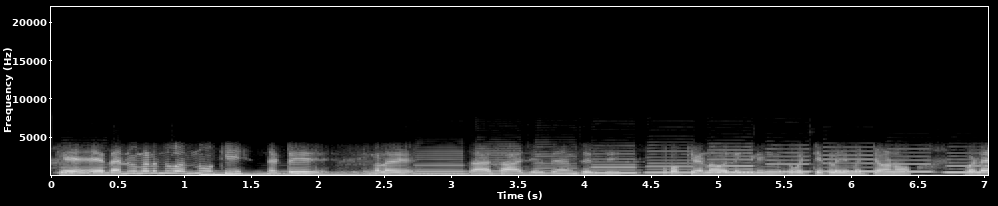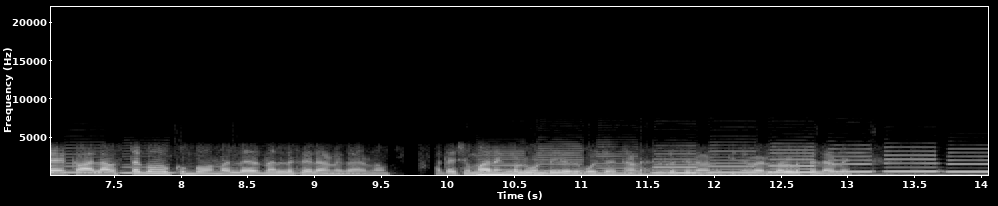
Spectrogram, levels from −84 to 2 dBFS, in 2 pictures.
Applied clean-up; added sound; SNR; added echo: none; Bowed string instrument + Wind instrument, woodwind instrument; 2 dB; none.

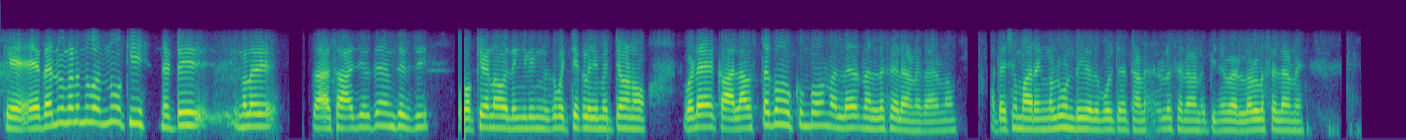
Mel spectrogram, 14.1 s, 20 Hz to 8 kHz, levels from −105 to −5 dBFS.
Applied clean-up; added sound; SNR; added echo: none; none; none; none.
